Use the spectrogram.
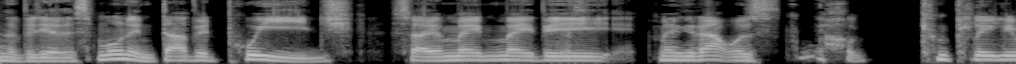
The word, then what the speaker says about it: Puig: Help me out on the pronunciation, Joe. You've met the man. It was Puig, actually, I heard on the commentary today.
